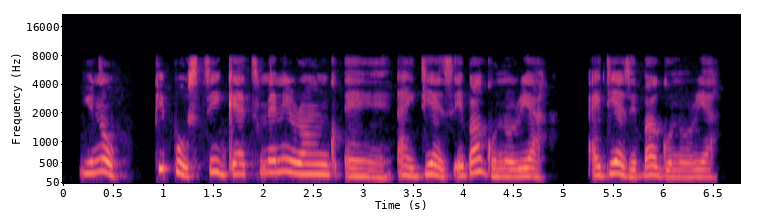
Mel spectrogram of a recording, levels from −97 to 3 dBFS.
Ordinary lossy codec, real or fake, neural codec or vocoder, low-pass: none; real; none; none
